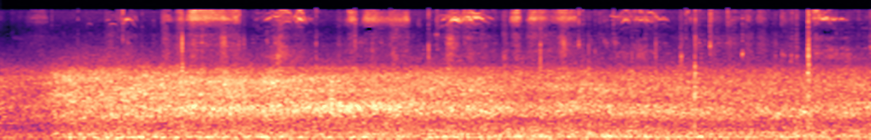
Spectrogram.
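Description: Steady outdoor background hiss and hum with a few faint, scattered clicks.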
